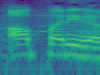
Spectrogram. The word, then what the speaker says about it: अपरिग्रह: और अपरिग्रह, शुद्ध उच्चारण कीजिए। अपरिग्रह, कोशिश कीजिए, इस पे नंबर नहीं कटेगा।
